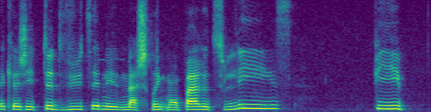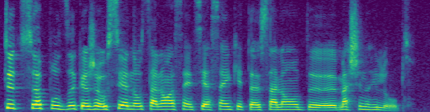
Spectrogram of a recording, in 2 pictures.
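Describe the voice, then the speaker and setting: Medium-pitched woman at a fairly quick pace, with ordinary pitch variation. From New Brunswick, Canada (Grand Manan island). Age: 30s. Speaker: trade show marketing and operations director. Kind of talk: podcast interview.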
